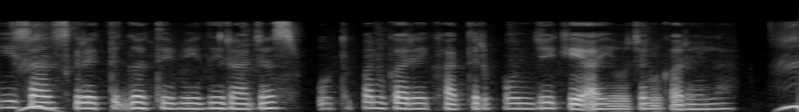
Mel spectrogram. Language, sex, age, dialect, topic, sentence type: Bhojpuri, female, 18-24, Southern / Standard, banking, statement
